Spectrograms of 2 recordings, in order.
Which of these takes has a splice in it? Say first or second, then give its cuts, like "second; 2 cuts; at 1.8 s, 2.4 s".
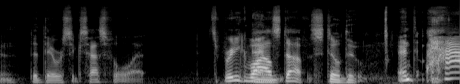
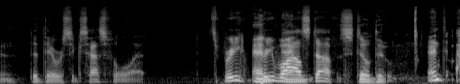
first; 1 cut; at 2.4 s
